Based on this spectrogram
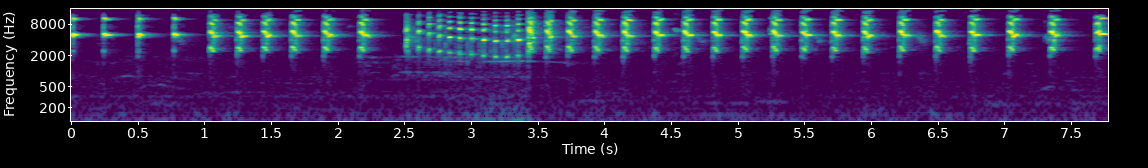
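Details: Caged lovebird calling with a long series of sharp, high chirps, roughly two per second, that break into a fast trilled burst midway before the steady chirping resumes.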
